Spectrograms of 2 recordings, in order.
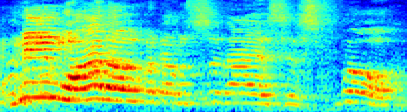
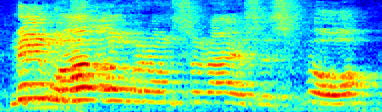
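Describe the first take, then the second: First: Loud, high, slow scene change; announcer. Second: Loud, high, slow scene change; announcer again. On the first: Comic switching scenes in his story, in a big trailer-announcer voice. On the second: Comic restarting the scene change, in a big trailer-announcer voice. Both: Acted. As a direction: boom it like a film trailer.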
